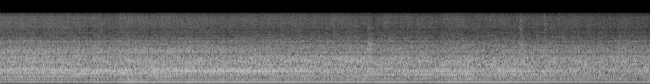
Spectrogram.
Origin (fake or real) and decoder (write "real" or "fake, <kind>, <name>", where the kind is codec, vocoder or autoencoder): real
